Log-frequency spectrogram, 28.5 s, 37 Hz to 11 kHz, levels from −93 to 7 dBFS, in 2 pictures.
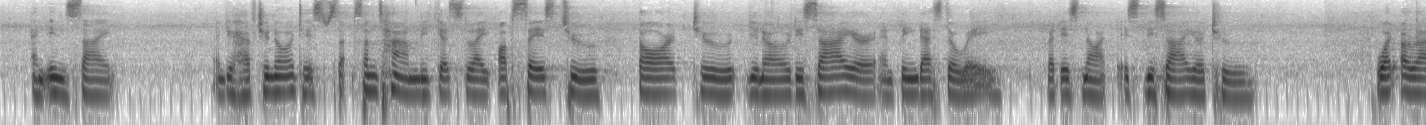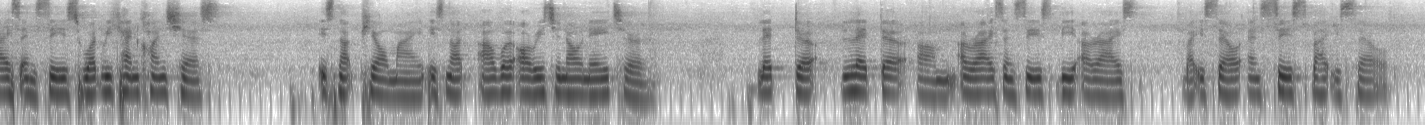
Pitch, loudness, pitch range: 155 Hz, -22 LUFS, 150-165 Hz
